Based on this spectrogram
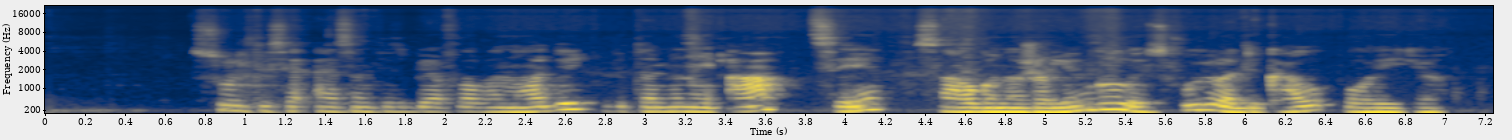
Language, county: Lithuanian, Vilnius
